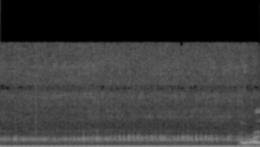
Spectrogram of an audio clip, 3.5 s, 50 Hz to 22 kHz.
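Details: Infiniti G35 with P0507 code, vacuum leak/throttle body concern, just fired up: raised steady idle around 2000 rpm with no dip, before Maxisys Mini idle relearn brought it to 600 rpm idle; idle relearn needed.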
